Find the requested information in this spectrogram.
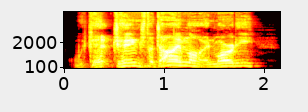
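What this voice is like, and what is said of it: Bad Doc Brown impression. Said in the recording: “That was a very bad Doc Brown impression.”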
